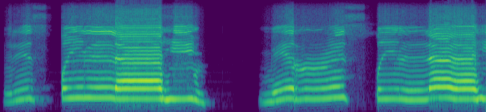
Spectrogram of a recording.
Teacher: اللہ کا لفظ باریک کیونکہ پہلے زیر ہے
